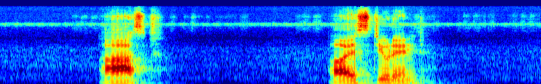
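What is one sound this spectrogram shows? A man speaks in short phrases close by.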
